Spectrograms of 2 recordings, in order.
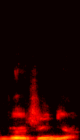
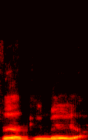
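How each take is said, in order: First: The middle consonant is a soft j sound. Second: The middle consonant is a hard g sound. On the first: This is the usual way people say the name. The speaker calls it wrong. "we call it Virginia" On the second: The name comes from Ver and Guinea. The speaker calls it right. "but it's Virginia"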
